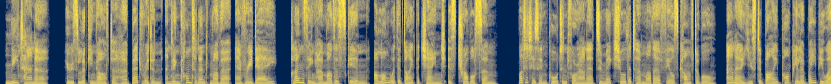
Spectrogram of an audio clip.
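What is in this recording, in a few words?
English female; lektoring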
